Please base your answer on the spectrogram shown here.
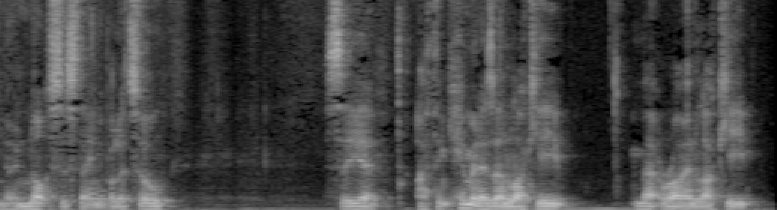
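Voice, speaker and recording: Male podcast host, low gravelly voice, flat delivery, rambling and self-deprecating, echoey room. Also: normal speed. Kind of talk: casual solo podcast talk.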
